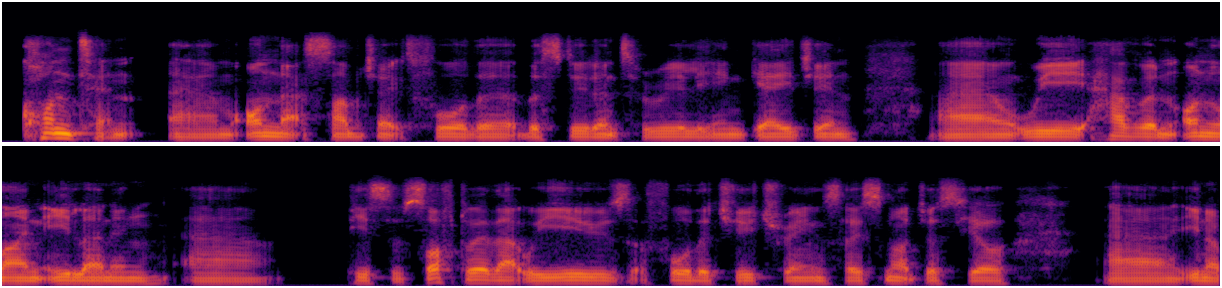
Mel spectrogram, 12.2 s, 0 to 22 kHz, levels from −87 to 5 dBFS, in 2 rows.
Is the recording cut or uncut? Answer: uncut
